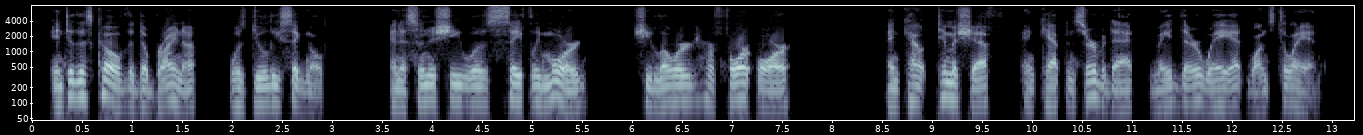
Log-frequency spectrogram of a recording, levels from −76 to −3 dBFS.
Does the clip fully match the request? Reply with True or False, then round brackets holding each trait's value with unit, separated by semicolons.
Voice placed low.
True (105 Hz)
